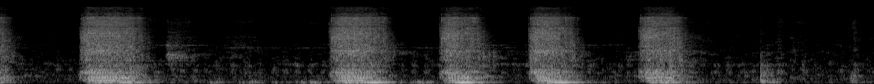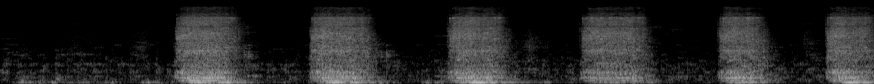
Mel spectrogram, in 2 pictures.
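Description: A sewing machine stitches piping onto a lined blouse in repeated loud bursts of rapid needle clatter, each lasting about a second, separated by short quiet pauses, with no speech.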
